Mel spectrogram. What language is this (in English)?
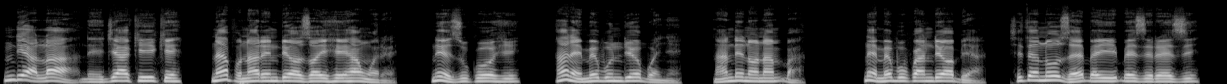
Igbo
